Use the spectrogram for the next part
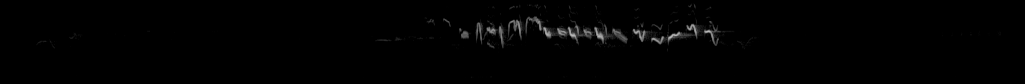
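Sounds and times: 
European robin song: 0:04.4 - 0:07.2.

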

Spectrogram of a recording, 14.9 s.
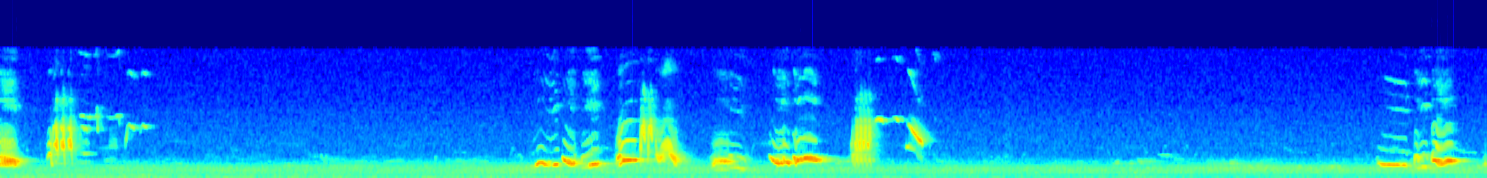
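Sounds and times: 
common blackbird singing: 0:00.0 - 0:01.6, 0:02.8 - 0:09.4, 0:13.8 - 0:14.8.

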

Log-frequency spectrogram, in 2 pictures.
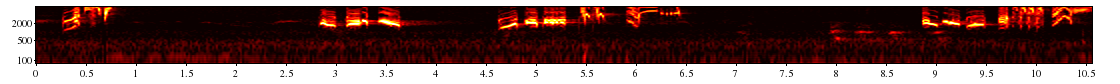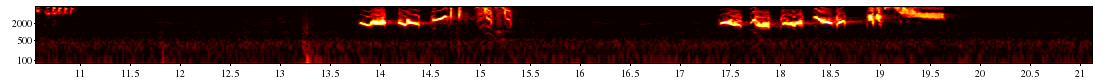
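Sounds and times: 
common blackbird song: 0:00.0 - 0:07.2, 0:07.9 - 0:11.0, 0:11.6 - 0:19.8
soft knock: 0:13.2 - 0:13.4.

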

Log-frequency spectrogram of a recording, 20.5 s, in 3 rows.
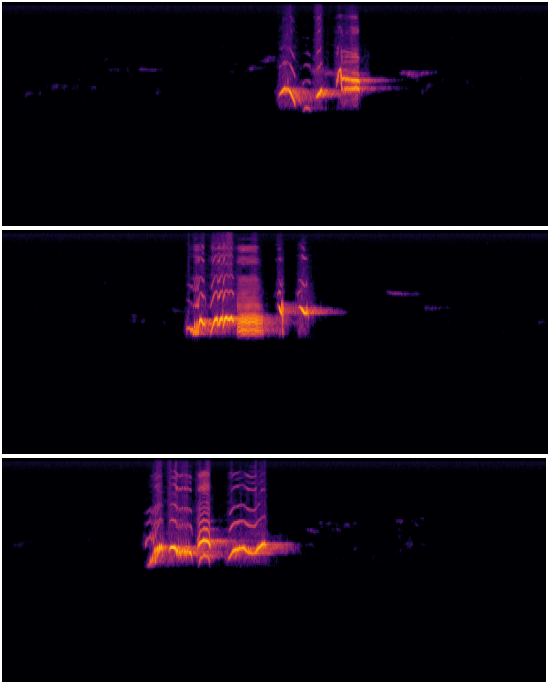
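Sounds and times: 
common blackbird singing: 0:03.4 - 0:05.4, 0:09.1 - 0:11.0, 0:15.4 - 0:17.3.

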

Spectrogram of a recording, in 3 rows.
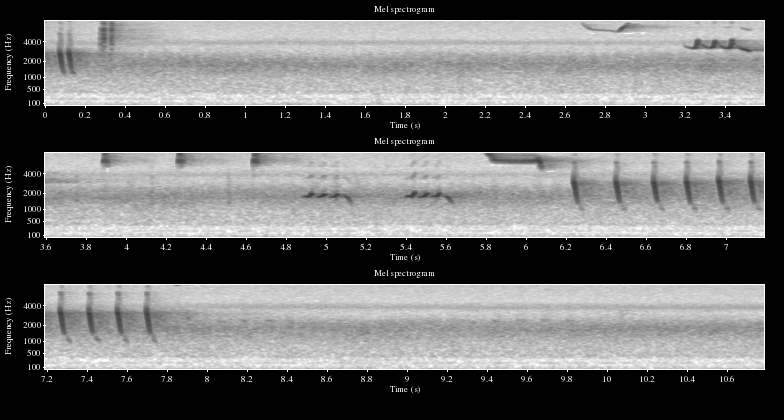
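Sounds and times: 
common nightingale whistles and repeated notes: 0:00.0 - 0:00.7, 0:01.9 - 0:08.4.

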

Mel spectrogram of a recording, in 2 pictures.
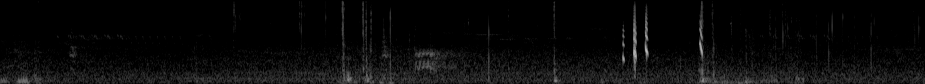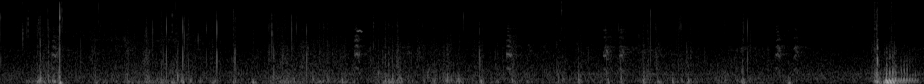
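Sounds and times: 
Eurasian wren Troglodytes troglodytes giving hard clicking ticks: 0:00.2 - 0:18.4.

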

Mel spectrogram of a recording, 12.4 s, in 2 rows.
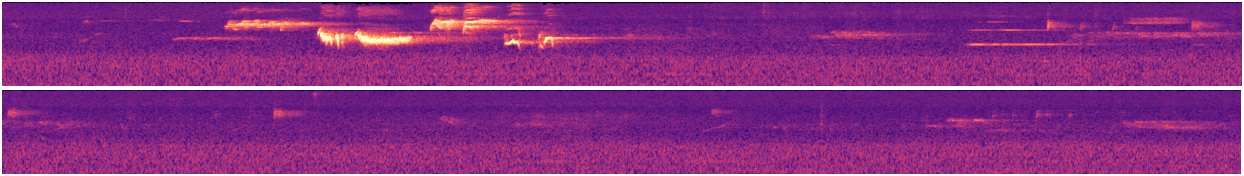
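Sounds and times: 
European robin singing: 0:01.1 - 0:03.1.

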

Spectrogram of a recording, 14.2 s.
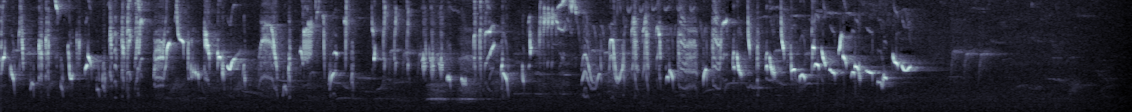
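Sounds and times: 
Eurasian blackcap singing: 0:00.0 - 0:12.5.

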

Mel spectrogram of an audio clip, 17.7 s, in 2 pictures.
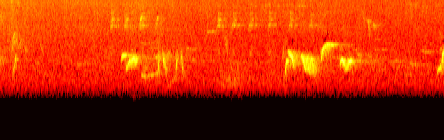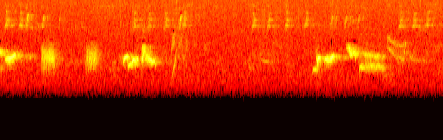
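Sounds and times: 
Eurasian blackbird fluty whistling song: 0:02.2 - 0:10.0, 0:10.6 - 0:12.7, 0:13.8 - 0:17.6.

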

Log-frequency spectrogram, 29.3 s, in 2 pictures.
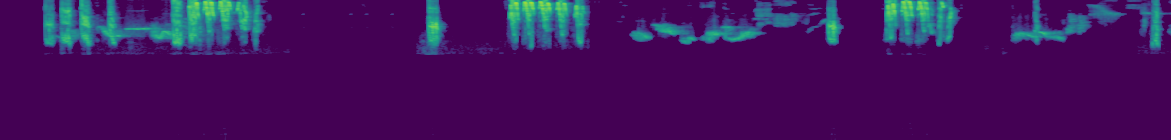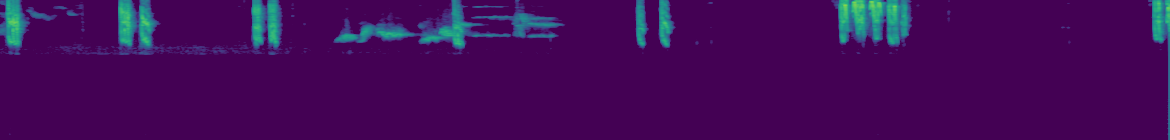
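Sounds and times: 
common blackbird song: 0:00.5 - 0:03.6, 0:04.4 - 0:16.9, 0:17.5 - 0:22.0, 0:22.6 - 0:23.2, 0:25.1 - 0:26.1, 0:29.0 - 0:29.2.

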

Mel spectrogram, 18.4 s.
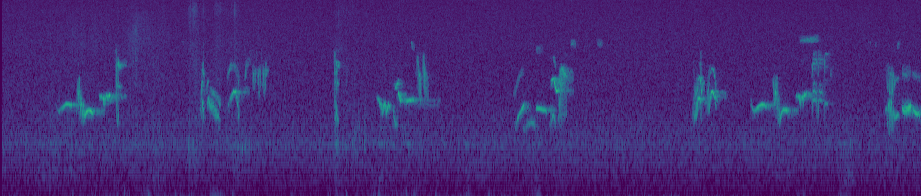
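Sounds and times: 
common blackbird song: 0:01.1 - 0:02.6, 0:04.0 - 0:05.4, 0:07.5 - 0:08.8, 0:10.3 - 0:11.5, 0:13.9 - 0:16.7, 0:17.7 - 0:18.4.

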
